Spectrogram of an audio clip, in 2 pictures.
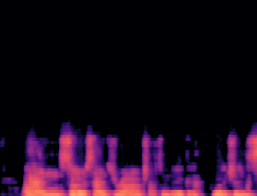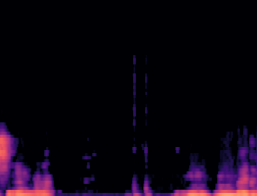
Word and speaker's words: Chattanooga: Same story, bit more compact, and sort of centered around Chattanooga, which is in there. Maybe not pronouncing that right, but you're perfect.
